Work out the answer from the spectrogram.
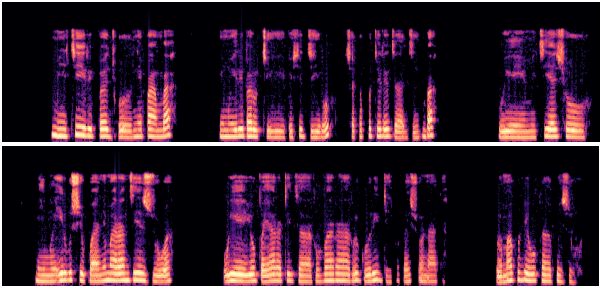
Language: Shona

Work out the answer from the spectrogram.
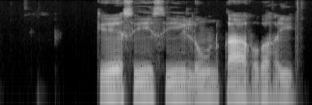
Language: Magahi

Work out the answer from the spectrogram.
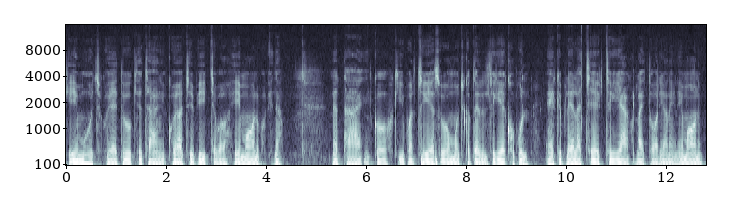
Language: Kalenjin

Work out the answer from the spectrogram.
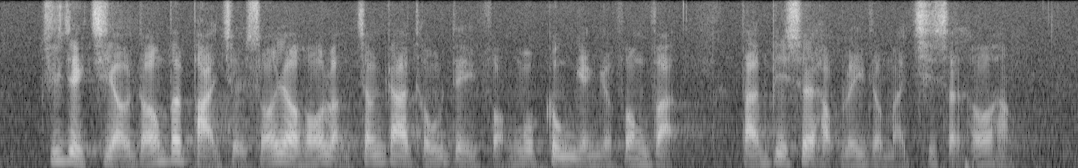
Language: Cantonese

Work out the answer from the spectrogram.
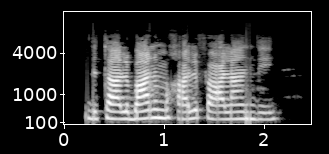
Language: Pashto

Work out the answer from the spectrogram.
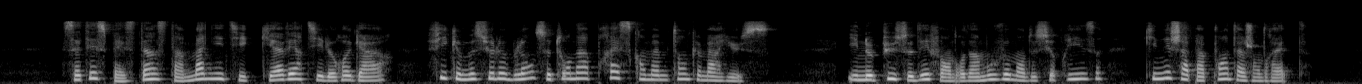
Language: French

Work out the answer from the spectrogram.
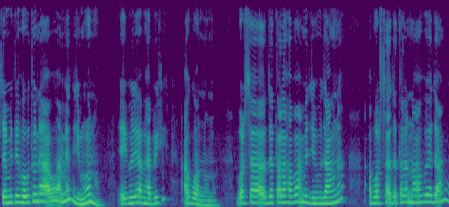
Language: Odia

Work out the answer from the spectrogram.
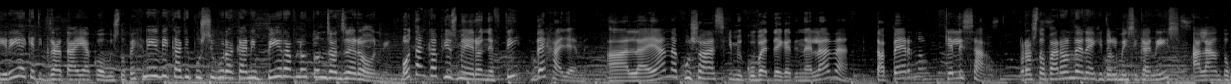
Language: Greek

